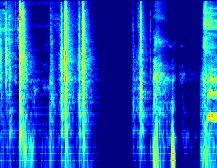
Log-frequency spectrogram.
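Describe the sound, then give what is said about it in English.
Mechanical clacks and clunks of a cassette deck being handled while tapes are switched. Several sharp plastic clicks come in short clusters separated by silent gaps, ending with a longer rattling noise. “What was that? It was a cassette deck. I have multiple cassette decks in here right now.”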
